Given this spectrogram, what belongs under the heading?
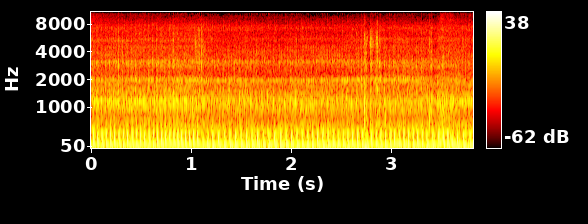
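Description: A Yamaha YZF 450 dirt bike engine limps along near the finish line with no brakes, a loud, close, rough putter of rapid, uneven firing pulses that stumble and recover, with no voices.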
